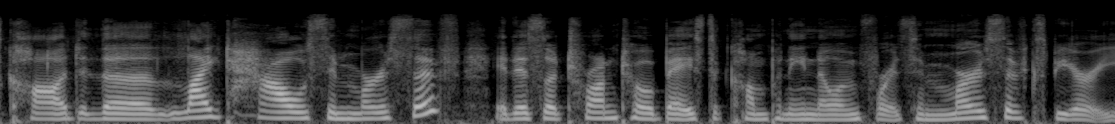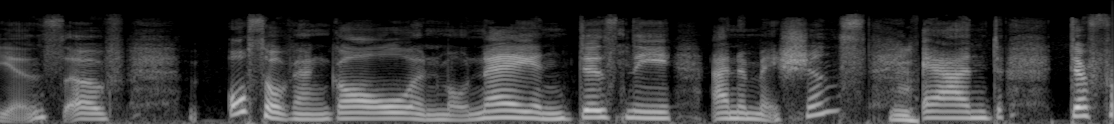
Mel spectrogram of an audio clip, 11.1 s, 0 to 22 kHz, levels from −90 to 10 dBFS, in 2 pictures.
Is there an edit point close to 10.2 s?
yes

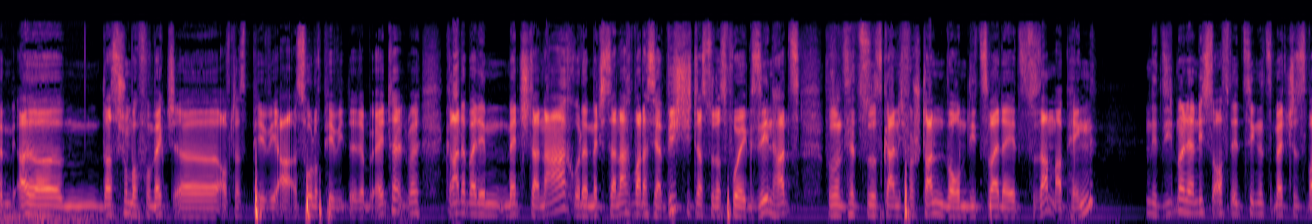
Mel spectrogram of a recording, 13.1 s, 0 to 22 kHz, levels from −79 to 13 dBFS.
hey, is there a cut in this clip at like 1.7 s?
yes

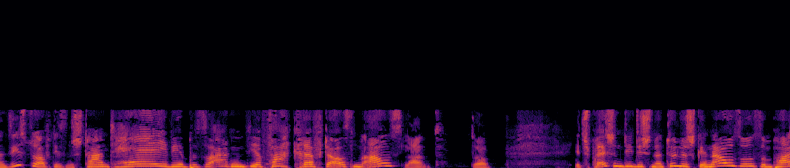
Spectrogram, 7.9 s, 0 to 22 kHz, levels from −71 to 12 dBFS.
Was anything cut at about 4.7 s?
no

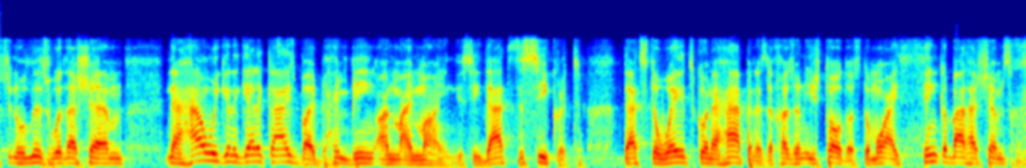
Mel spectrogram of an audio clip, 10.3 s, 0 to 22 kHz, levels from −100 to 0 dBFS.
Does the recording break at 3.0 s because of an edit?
no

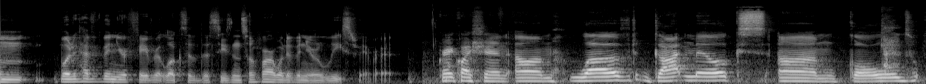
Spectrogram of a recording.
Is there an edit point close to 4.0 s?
no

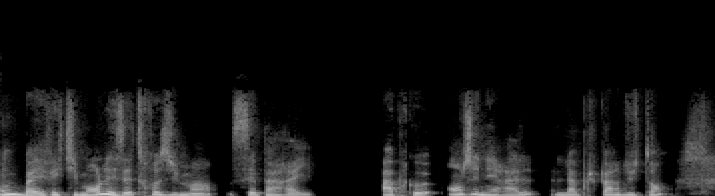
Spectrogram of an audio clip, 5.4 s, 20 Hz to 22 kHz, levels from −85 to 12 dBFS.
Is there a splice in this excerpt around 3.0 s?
yes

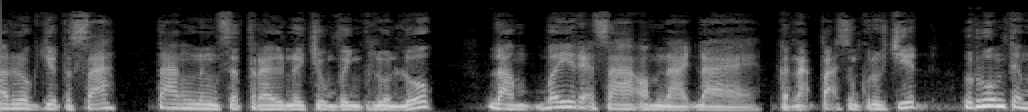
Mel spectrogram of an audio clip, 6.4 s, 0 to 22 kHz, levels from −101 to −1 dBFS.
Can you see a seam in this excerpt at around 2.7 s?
no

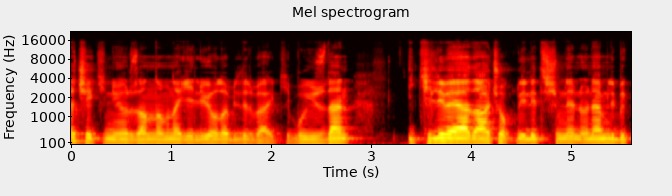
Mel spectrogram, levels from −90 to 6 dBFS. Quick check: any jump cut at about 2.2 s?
no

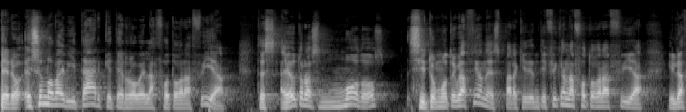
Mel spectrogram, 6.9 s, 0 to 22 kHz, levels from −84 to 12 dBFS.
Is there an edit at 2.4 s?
yes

